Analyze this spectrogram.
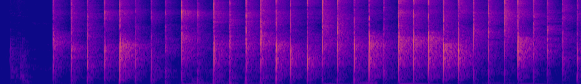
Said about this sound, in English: That clap was way too fast to be a sarcastic golf clap right there. Oh, I wasn't doing a golf clap. I was just kind of happy because someone else is doing all the heavy lifting for me.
